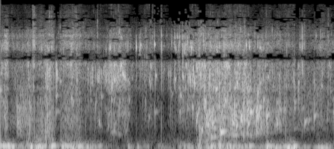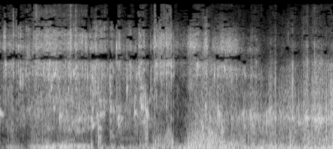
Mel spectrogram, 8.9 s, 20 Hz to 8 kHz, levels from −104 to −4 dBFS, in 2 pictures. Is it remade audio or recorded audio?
recorded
